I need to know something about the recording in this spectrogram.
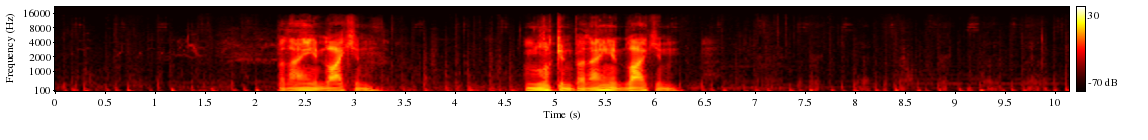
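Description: A horse's hooves clop steadily on a dirt track.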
